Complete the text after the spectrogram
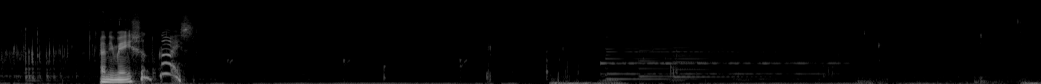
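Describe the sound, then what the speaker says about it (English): Hot water is poured from a pot into a coffee dripper in a café game, a soft liquid trickle and splash against a quiet backdrop, with someone speaking briefly over it and a light musical chime following. "As he pours the hot water from the pot in the coffee dripper"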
